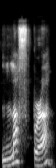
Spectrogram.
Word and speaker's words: Loughborough: So the place name is Loughborough, and I'll spell it for you.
